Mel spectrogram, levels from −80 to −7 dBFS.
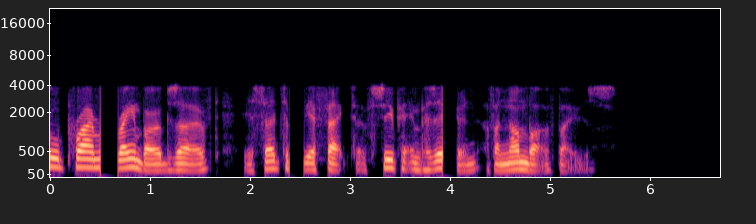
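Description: Packet loss filled with silence cuts the speech at 0.51 to 0.69 s (180 ms, just before "observed is said to"), at 2.40 to 2.55 s (150 ms, just before "the effect of"), and at 3.93 to 4.08 s (150 ms, just before "of a number of"). The receiver substituted silence for the missing audio, leaving hard-edged gaps. The gap lengths point to 30 ms packets. Through the narrow G.711 telephone band, which carries nothing above 4 kHz, these dropouts stand out as abrupt holes.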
